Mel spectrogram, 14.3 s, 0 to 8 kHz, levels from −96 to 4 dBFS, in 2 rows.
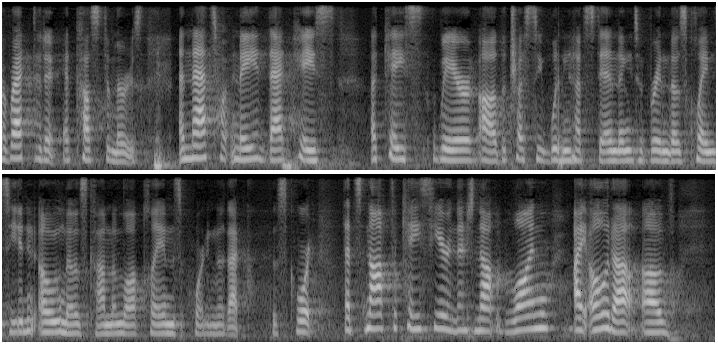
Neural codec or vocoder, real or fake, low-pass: codec, 16 kHz, 1 kbps, FunCodec, trained on LibriTTS, 50 frames a second; fake; 7.2 kHz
